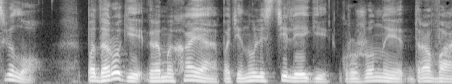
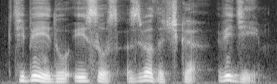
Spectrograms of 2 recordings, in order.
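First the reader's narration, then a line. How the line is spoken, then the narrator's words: Incoherent whisper in sleep. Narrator (Russian): Маруся во сне бессвязно шептала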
